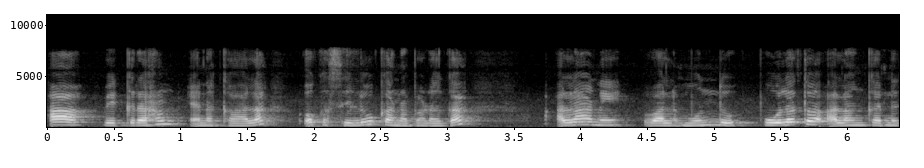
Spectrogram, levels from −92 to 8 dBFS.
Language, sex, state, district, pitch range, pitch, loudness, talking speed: Telugu, female, Andhra Pradesh, Guntur, 225-260 Hz, 235 Hz, -18 LUFS, 120 wpm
